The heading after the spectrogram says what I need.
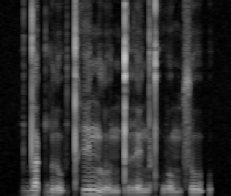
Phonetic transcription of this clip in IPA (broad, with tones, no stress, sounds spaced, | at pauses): d a˥˩ k̚ r u˨˩ ʔ tʰ i˥˩ n l u˩˦ n t r e˨˩ n kʰ w o˨˩ m s u˥˩ ʔ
